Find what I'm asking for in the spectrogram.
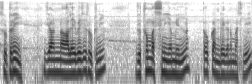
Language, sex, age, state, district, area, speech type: Dogri, male, 30-45, Jammu and Kashmir, Jammu, rural, spontaneous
